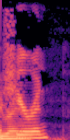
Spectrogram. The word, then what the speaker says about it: Sheeran: Most people know that Ed Sheeran, Sheeran, is that how you pronounce his name? – Yeah, Sheeran.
